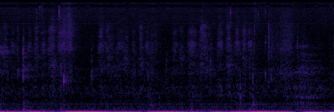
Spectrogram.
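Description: Marker or chalk writing on a board during a geometry lesson on quadrilaterals, a steady run of soft scratchy strokes with short pauses, close and fairly quiet.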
